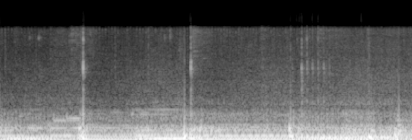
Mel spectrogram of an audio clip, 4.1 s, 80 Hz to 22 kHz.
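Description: Electronic music played loud through the 20-watt, 5.5-inch subwoofer driver of a CDR King Jargon 2.1 computer speaker system during a bass excursion test. It is mostly deep bass notes with a few sharp beats, and little treble.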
